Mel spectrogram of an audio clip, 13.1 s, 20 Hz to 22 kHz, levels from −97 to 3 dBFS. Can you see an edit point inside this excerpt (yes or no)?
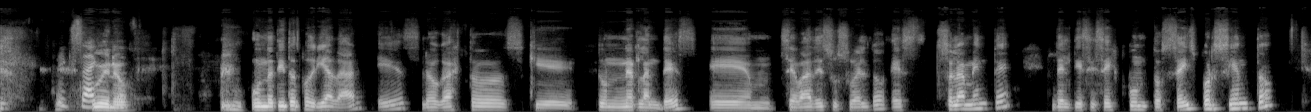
yes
